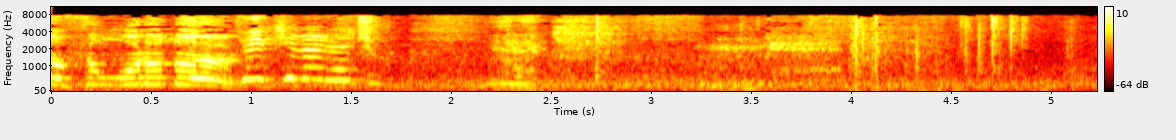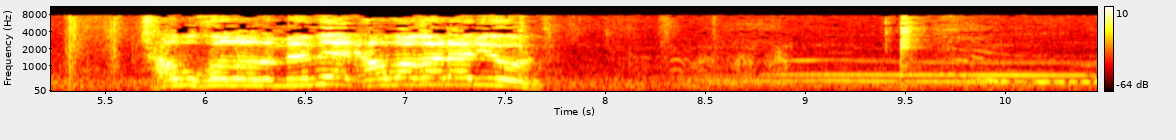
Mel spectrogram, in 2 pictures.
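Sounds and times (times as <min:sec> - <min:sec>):
speech: 0:00.2 - 0:02.7, 0:05.8 - 0:07.8
large pack of hungry wolves howling in snowy weather: 0:08.2 - 0:10.4.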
